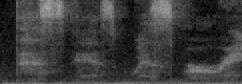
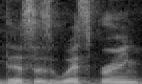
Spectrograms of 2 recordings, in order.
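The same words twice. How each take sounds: First: It is said in a soft whisper. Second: It is said in a loud voice. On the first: The speaker calls it right. "Whisper is not loud" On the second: The speaker calls it wrong. "Some of you think this is whispering"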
